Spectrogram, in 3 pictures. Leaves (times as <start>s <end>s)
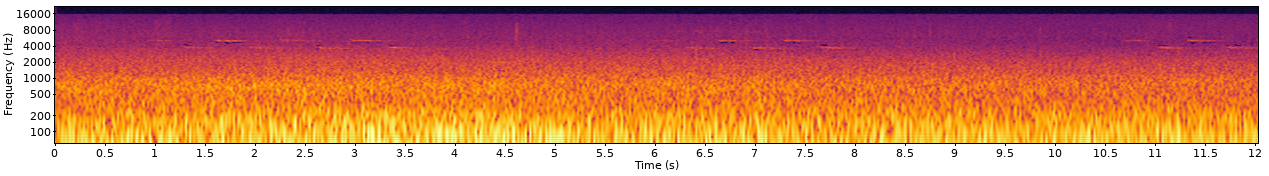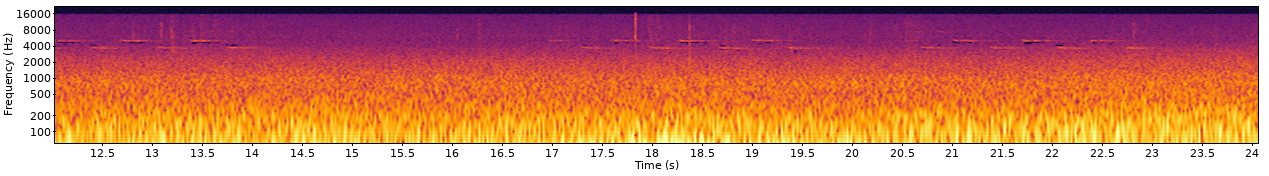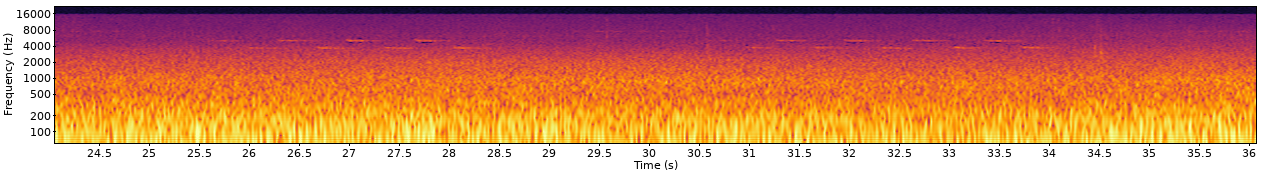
10.3s 36.0s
